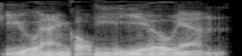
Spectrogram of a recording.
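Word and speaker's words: euangelion (εὐαγγέλιον): Evangelion, pronounced euangelion, is a compound of two common Greek words.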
